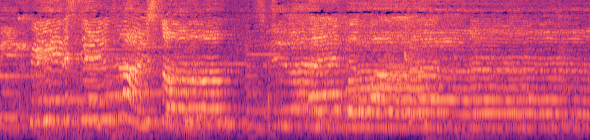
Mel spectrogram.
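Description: Two young girls singing a duet of a slow ballad into a microphone, their voices holding long notes through the second half.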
